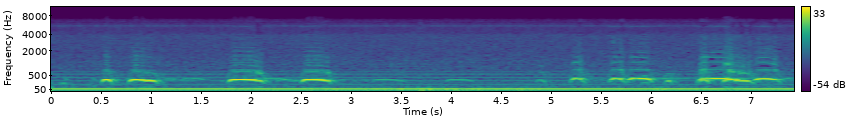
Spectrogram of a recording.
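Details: Deep great horned owl hooting from Starr Ranch in California: paired and clustered low hoots repeated through the recording, some overlapping as if more than one bird calls, with a constant low electrical hum beneath.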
